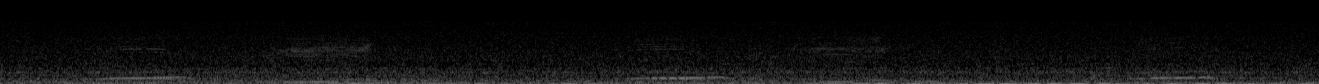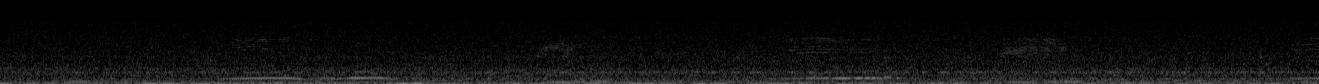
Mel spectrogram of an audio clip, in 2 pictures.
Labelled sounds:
1.2	1.4	humpback whale, 1.9 to 2.0 kHz
2.8	3.2	humpback whale, 1.7 to 2.0 kHz
6.5	6.8	humpback whale, 1.9 to 2.1 kHz
21.2	21.6	humpback whale, 1.6 to 3.4 kHz
23.2	23.5	humpback whale, 1.5 to 2.0 kHz

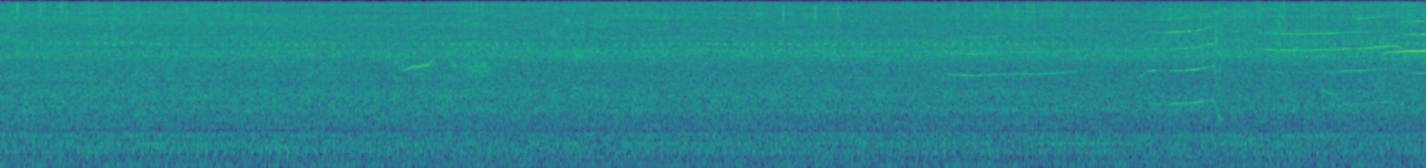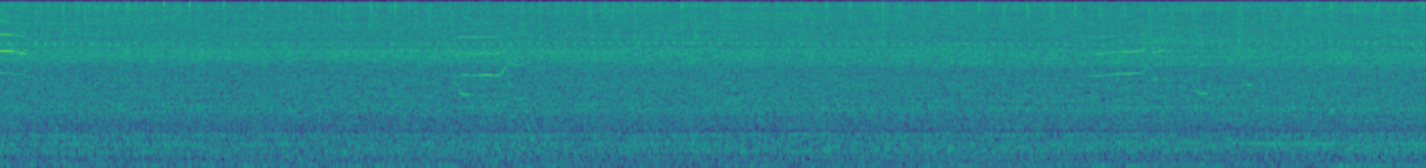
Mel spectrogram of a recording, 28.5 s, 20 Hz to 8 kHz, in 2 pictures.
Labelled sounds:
9.4	11.0	killer whale, southern resident, 1.4 to 5.2 kHz
11.3	14.1	killer whale, southern resident, 0.58 to 6.5 kHz
13.8	14.7	killer whale, 1.1 to 6.1 kHz
18.7	19.7	killer whale, southern resident, J pod, call S01, 0.73 to 7.5 kHz
24.9	26.1	killer whale, southern resident, J pod, call S01, 0.96 to 5.5 kHz

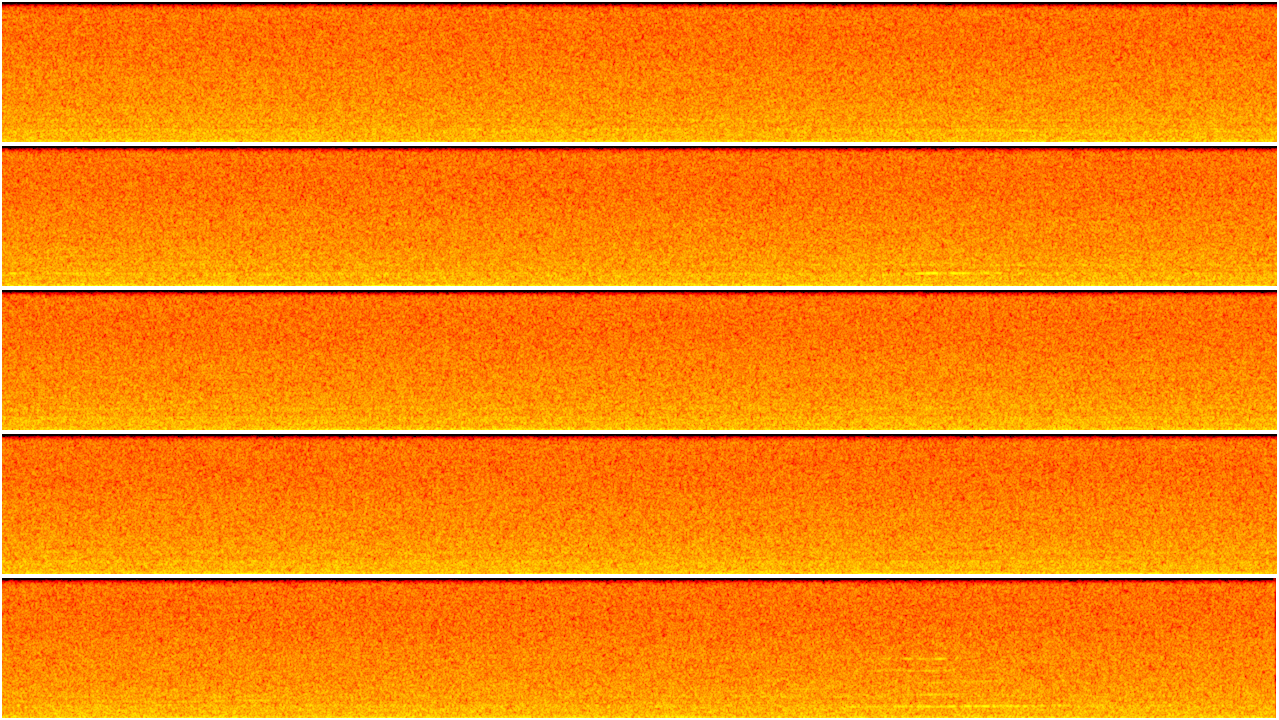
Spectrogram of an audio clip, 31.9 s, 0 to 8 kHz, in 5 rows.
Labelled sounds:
30.0	30.3	humpback whale, 3.3 to 3.5 kHz

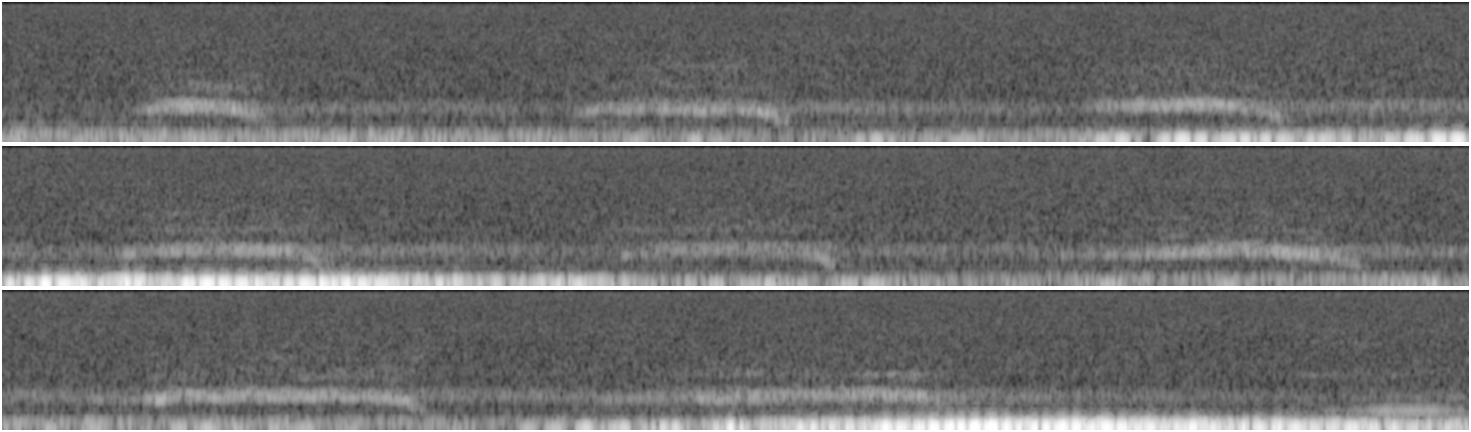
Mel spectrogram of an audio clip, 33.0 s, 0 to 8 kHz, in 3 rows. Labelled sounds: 1.2	1.5	humpback whale, 0.80 to 0.83 kHz
20.0	20.5	humpback whale, 0.80 to 0.86 kHz
31.7	32.0	humpback whale, 1.1 to 1.2 kHz

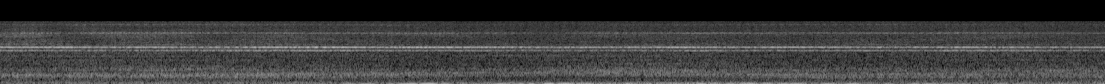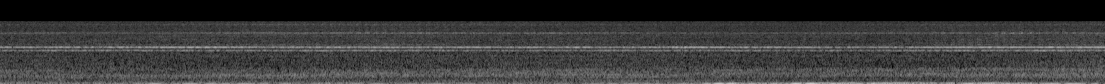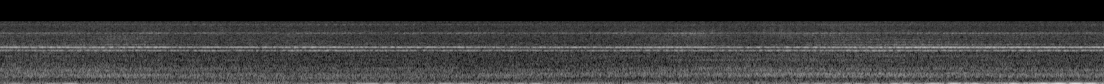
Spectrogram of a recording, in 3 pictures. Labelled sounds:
0.7	1.0	vessel noise, 3.3 to 3.5 kHz

